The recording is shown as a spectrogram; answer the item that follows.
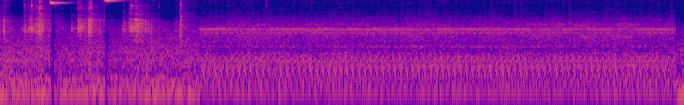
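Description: Metallic clicking and clinking as a ratchet wrench turns the threaded rod of an internal coil-spring compressor, tightening down on a front coil spring. This lasts about two seconds, then gives way to a steady low hum with a faint thin high whine.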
